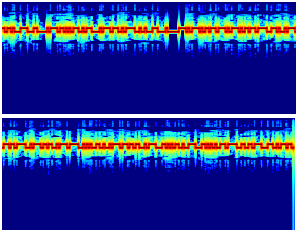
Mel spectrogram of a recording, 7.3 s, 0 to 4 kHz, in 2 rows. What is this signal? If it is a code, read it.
RTTY, about 45.45 baud. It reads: GOVERNMENT. THE TELETYPE CORPORATION
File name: fsk170 / teletype-corp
